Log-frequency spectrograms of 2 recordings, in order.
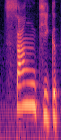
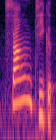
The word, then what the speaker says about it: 쌍디귿: So you would feel it kind of touching on the back of your front teeth. And try to breathe it out while putting your tongue over there. Then that's basically how you pronounce 쌍디귿.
